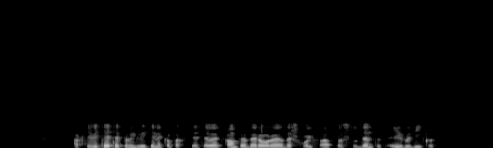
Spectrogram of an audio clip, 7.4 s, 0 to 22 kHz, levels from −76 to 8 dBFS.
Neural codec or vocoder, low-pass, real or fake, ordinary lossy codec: none; 3.6 kHz; real; AAC, 32 kbps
